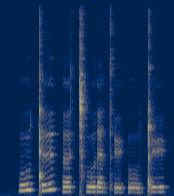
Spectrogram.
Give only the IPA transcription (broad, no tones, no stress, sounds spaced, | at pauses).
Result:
u ǃ ɨ | ə ǀʰ u ɾ ɛ tʼ y ʔ u ǃ y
